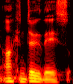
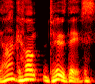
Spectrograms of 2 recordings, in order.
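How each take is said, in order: First: Said in the usual way. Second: Higher, slow, drawn-out defeat; hammed-up wail of defeat; mock despair. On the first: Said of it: "you were either gonna be". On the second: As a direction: imitate someone giving up, stretching the words. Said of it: "or you were gonna be".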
